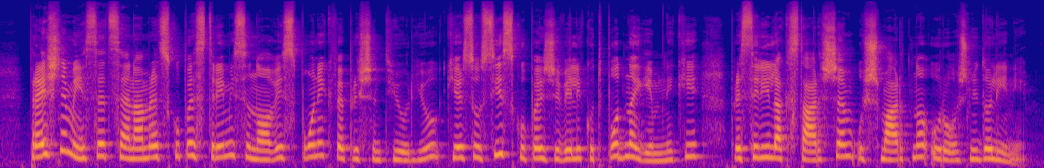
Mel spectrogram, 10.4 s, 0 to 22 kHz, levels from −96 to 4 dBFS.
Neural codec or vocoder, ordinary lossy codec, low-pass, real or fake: none; none; none; real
